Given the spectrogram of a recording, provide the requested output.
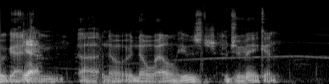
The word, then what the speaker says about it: Noel: I knew a guy named uh No, Noel. He was Jamaican. N O E L. Wait, no. He was in Jamaican. Did you stress like the the the last syllable?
